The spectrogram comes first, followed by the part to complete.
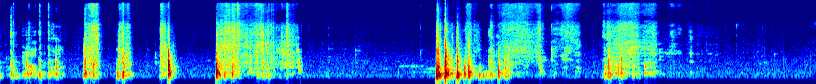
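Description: Hands working damp potting mix into a planter: a quick run of short crackles and scrapes, then stretches of scraping and rustling. A thump about four and a half seconds in is the loudest sound.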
